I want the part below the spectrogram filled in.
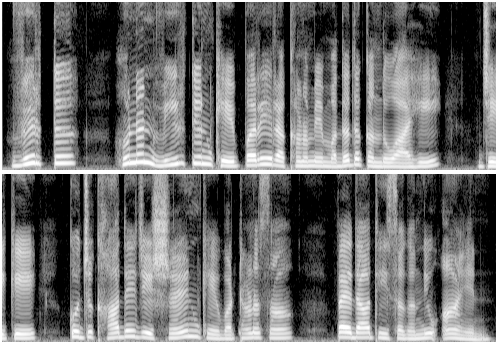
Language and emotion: Sindhi, neutral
